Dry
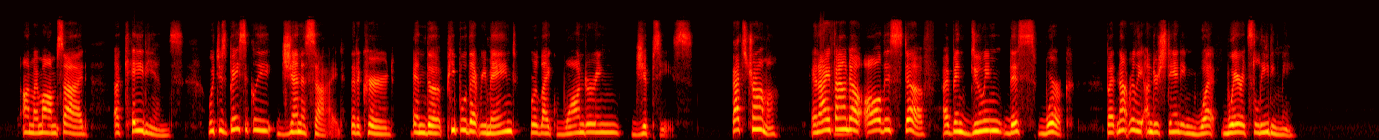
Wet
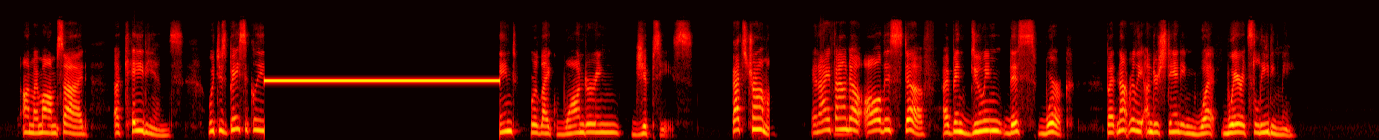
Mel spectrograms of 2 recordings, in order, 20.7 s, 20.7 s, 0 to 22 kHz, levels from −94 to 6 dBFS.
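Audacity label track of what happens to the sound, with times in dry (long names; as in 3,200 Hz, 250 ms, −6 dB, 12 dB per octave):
3.960000	7.500000	beep over 2,050 Hz −20.5 dBFS
11.540000	13.230000	fade in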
